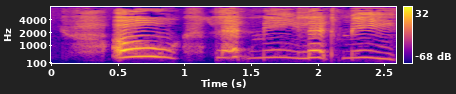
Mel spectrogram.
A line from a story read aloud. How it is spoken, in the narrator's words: cried a little silvery voice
